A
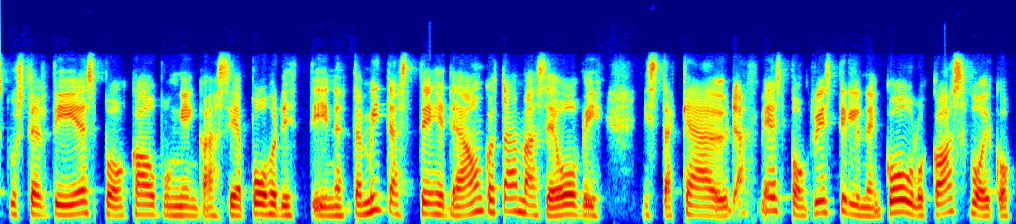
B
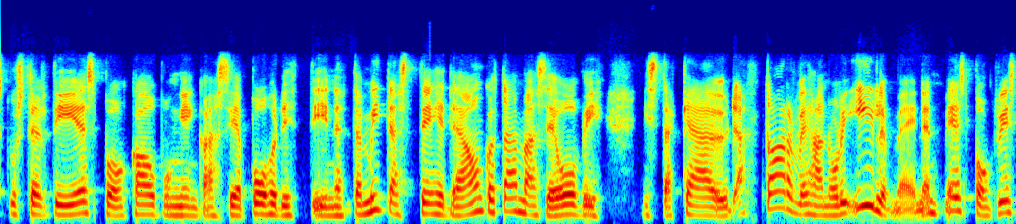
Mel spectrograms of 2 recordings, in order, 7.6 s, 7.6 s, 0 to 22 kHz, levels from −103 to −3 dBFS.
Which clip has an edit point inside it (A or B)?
A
